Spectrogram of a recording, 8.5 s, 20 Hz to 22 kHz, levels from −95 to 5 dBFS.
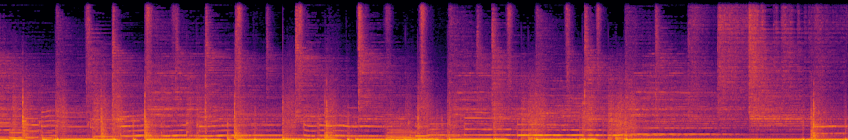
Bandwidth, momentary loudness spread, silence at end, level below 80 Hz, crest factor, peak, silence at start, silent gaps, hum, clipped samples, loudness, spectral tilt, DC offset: over 20 kHz; 2 LU; 0 s; -20 dBFS; 14 dB; 0 dBFS; 0 s; none; 60 Hz at -35 dBFS; under 0.1%; -17 LUFS; -6 dB/octave; under 0.1%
